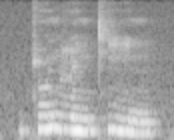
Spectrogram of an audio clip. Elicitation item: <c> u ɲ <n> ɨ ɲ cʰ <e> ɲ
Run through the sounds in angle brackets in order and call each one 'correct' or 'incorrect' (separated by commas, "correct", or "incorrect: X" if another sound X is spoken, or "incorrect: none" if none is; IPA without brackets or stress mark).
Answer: correct, incorrect: ɮ, incorrect: i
